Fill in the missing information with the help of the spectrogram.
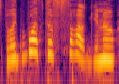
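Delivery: high, loud exasperated swear; outraged; fed-up outburst; heated. Real, not acted. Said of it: "getting so heated".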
